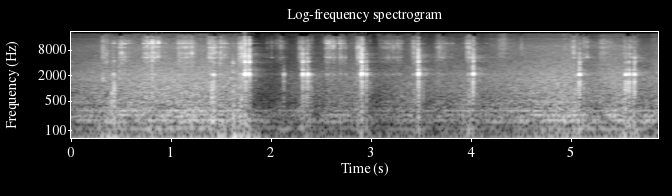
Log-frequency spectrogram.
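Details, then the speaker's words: Honda 350X ATC rear axle carrier turned slowly by hand: sharp gritty clicks about twice a second per rotation from worn bearings, felt as chirping from the rear on smooth pavement. "that's the bearings inside and so i could i couldn't hear it over the bike of course but i could feel it"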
